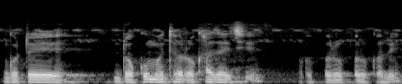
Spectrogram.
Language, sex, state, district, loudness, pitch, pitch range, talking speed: Odia, male, Odisha, Malkangiri, -15 LUFS, 110 Hz, 105-115 Hz, 105 wpm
